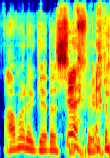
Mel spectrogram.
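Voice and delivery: high, cheeky cat voice with a laugh. Retold or imitated. Cat announcing it will fetch food, high and laughing. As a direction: call out like a sneaky cat.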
